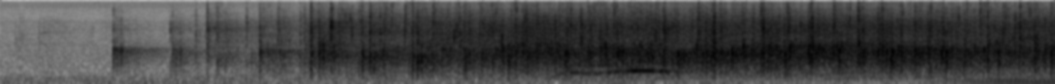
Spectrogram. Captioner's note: audience applauds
